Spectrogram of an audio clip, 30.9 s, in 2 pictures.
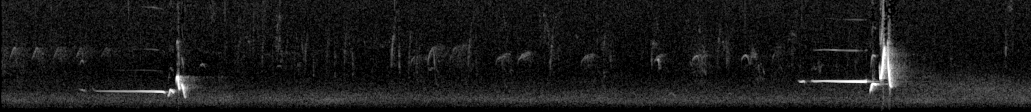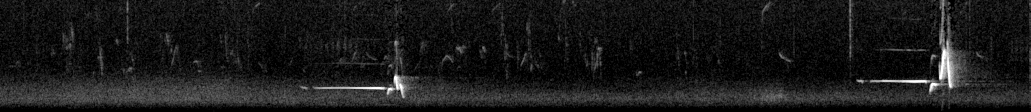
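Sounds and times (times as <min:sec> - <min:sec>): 
uguisu: 0:00.0 - 0:30.9.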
